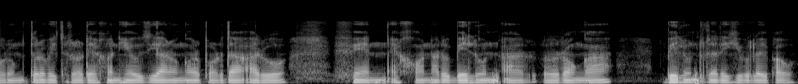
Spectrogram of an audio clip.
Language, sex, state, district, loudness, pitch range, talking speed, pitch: Assamese, male, Assam, Kamrup Metropolitan, -20 LUFS, 95-100 Hz, 130 wpm, 95 Hz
